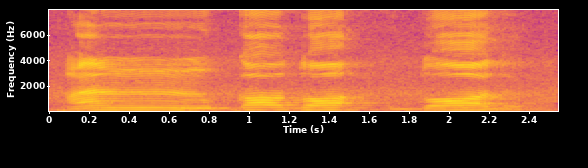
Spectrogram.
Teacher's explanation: قاف زبر قا، انقا، ضا زبر ضا، انقضا، ضا ہا زبر ضا، را زبر را، ظہرا، کاف زبر کا، ظہرک، ووضعنا عنك وزرك الذي انقض ظهرك، انقض، ضاد، ضاد کے اوپر زبر ہے، اس لیے ضاد کو جلدی پڑھیں گے اور ضاد کو پر کر کے پڑھیں گے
